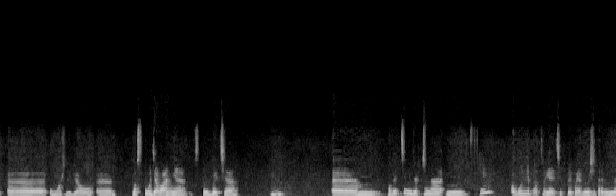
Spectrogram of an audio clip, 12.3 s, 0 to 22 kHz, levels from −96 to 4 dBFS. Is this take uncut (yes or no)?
yes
